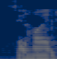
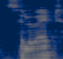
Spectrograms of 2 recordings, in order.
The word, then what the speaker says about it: silhouette: একটা হচ্ছে সিলহোয়েট মেথড আর একটা হচ্ছে কি এলবো মেথড। আচ্ছা, এটার উচ্চারণ মেইনলি সিলুয়েট মেথড।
